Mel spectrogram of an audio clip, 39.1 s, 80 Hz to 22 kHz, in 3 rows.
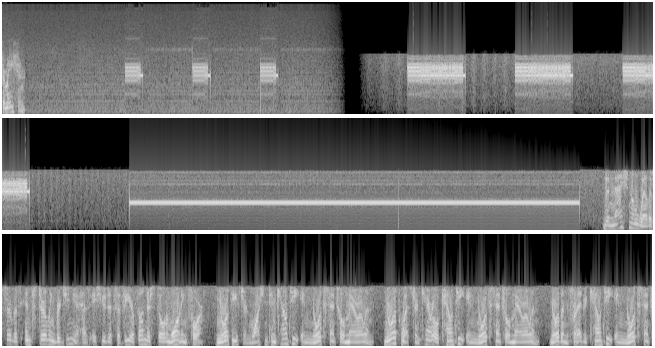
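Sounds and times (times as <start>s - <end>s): data bursts: 0.0s - 6.8s
steady warning alarm tone: 2.4s - 6.8s.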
